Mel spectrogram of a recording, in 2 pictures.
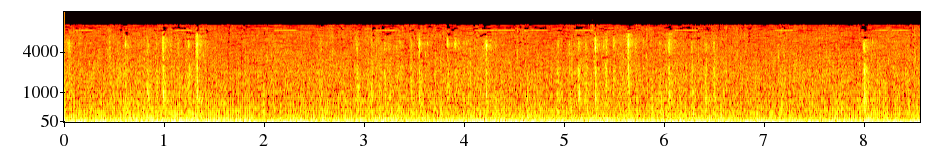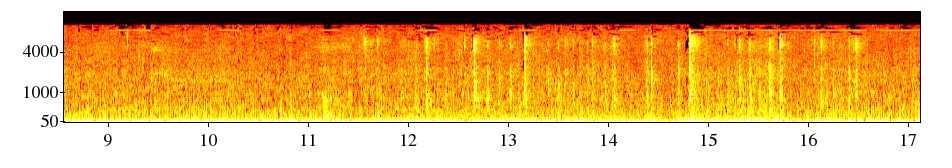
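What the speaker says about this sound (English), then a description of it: "let's just type something in" Steady, rapid typing on a computer keyboard, with dense clicky keystrokes and brief pauses, heard close and fairly quiet against a faint hiss with no talking.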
